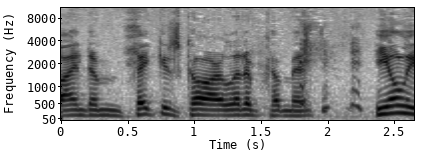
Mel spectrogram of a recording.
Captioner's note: laughs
